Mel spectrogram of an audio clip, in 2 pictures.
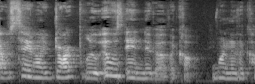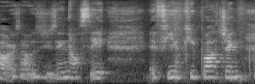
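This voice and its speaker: With noticeable background noise in the recording, the talking races along at a very fast pace. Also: woman. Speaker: beauty vlogger. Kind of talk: makeup tutorial. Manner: casual, filler-heavy.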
